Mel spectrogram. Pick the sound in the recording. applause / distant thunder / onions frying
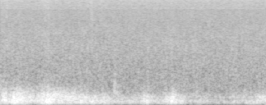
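distant thunder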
